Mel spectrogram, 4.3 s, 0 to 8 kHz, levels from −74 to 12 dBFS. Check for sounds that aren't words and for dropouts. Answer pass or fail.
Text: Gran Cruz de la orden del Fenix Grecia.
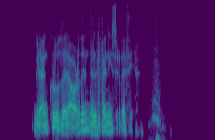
fail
